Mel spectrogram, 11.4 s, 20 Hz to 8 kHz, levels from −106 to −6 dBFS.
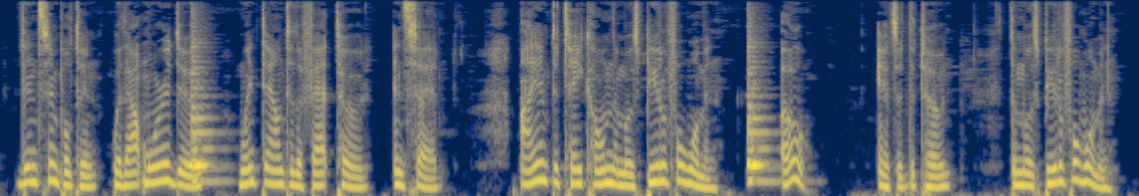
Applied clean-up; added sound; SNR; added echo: classical method Wiener filter.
